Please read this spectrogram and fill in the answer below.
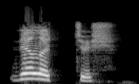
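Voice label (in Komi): "велӧдчысь", Komi, female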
